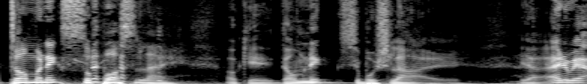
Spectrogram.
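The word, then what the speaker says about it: Szoboszlai: were many players um Liverpool one I cannot pronounce that the Shai whatever it's Dominic subai okay Dominic shos yeah anyway I believe he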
